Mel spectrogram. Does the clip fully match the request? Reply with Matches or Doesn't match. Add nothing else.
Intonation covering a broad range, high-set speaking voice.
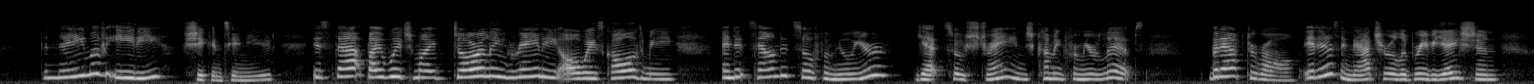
Matches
